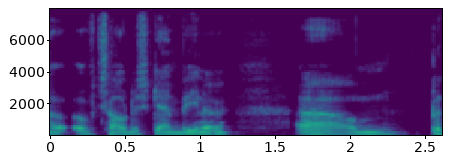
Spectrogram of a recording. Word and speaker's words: Gambino: A huge influence is an artist called Donald Glover who went by a name of Childish Gambino. Um, but that's just word play because it rhyme with Dino.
